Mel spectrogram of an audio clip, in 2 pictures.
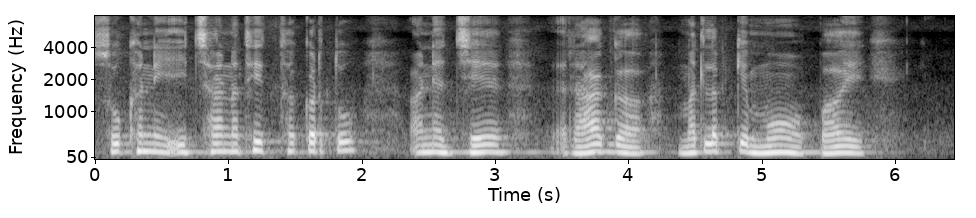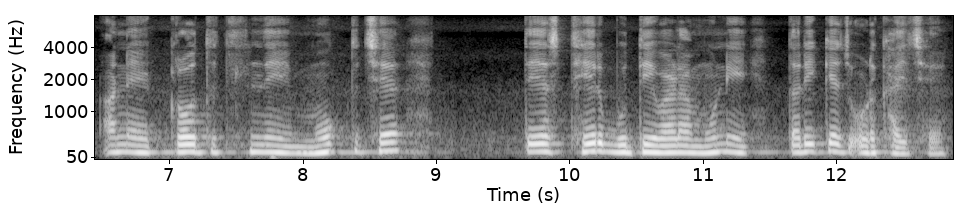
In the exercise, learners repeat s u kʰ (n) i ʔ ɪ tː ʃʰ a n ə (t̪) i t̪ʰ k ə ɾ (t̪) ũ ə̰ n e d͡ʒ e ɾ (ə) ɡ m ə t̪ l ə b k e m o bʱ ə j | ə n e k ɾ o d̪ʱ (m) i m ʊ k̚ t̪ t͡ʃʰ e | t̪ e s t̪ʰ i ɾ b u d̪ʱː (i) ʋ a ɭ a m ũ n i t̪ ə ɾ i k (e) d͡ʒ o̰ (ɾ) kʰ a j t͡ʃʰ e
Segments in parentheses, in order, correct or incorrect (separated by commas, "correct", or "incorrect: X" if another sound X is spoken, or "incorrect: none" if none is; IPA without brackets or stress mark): correct, incorrect: t̪ʰ, correct, incorrect: a, incorrect: n, correct, correct, incorrect: ɽ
